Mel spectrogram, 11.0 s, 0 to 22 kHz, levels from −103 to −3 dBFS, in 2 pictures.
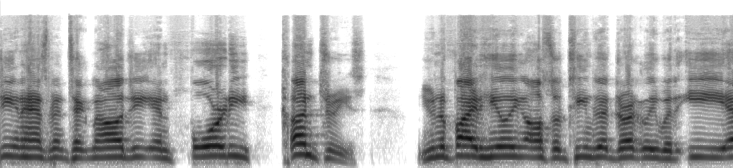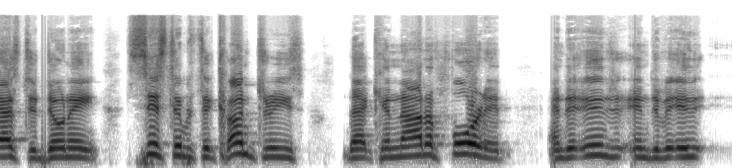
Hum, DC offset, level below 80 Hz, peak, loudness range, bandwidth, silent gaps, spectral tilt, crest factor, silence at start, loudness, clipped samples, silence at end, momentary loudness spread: none; under 0.1%; -60 dBFS; -2 dBFS; 1 LU; 16 kHz; 3.06-3.10 s; -4 dB/octave; 18 dB; 0 s; -20 LUFS; under 0.1%; 0.25 s; 11 LU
